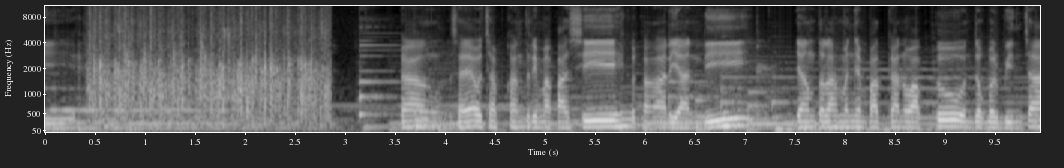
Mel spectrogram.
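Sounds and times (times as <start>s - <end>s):
speech: 0.0s - 0.8s, 3.6s - 9.9s
applause: 0.4s - 2.9s.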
